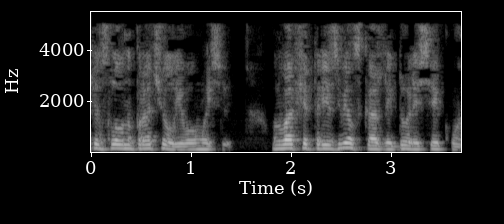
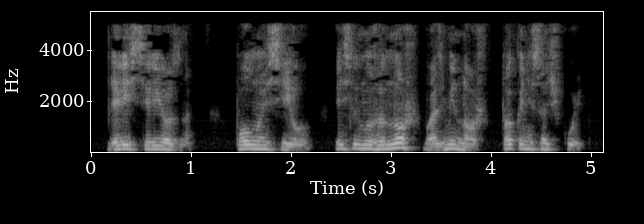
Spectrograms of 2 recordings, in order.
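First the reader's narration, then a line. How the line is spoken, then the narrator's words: Firm calm voice. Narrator (Russian): Неожиданно твердым и спокойным голосом предложил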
